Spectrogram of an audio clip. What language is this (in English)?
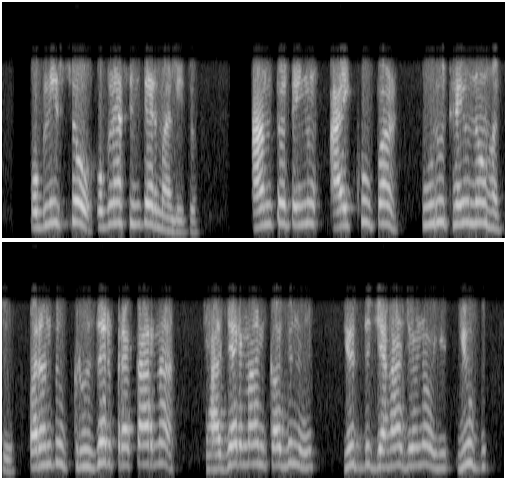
Gujarati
